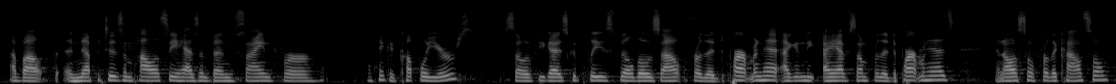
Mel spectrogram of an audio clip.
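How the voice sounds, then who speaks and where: A woman who is clerk treasurer, giving her report at a council meeting in a chatty, hesitant way. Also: on the low side.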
